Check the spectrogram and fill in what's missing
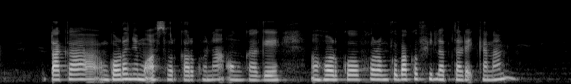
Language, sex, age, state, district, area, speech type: Santali, female, 18-30, West Bengal, Jhargram, rural, spontaneous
